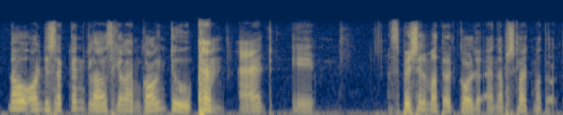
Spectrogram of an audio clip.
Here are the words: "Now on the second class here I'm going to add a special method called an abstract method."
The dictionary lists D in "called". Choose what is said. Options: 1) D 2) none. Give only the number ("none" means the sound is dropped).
1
